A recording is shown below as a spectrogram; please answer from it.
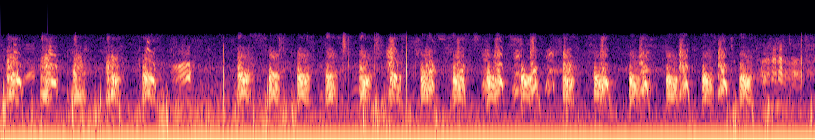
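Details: Boxer dog in protection training, working with a decoy in a bite sleeve for the first time; a long run of loud, harsh barks, about two per second, some rough and growly, continuing without pause.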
